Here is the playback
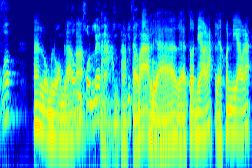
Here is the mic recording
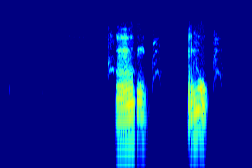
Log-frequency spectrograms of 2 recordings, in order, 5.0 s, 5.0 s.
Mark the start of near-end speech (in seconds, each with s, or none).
2.3 s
